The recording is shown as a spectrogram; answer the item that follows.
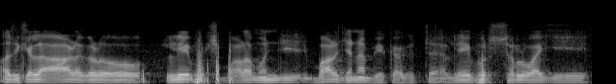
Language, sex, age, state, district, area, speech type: Kannada, male, 60+, Karnataka, Koppal, rural, spontaneous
